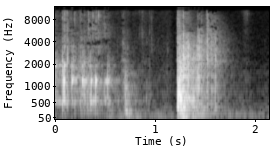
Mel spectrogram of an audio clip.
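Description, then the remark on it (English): Two six-sided Easy Roller Dice rattle in a quick run of small clicks, then land with a sharp clatter on a hard table and skitter briefly before settling. Fairly loud, with no voices. “Let's use the Easy Roller Dice.”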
